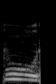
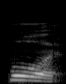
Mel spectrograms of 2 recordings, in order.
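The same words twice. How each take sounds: First: "por" with the vowel reduced to u, like "pur"; slow teacher's demo of "por" sounding as "pur"; preposition por. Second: "pôr" stressed, with a closed o; slow, stressed "pôr" with clear o; verb pôr. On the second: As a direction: say "pôr" as a full stressed word with a long o. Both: Shown as a demonstration. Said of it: "para distinguirmos da preposição por".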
